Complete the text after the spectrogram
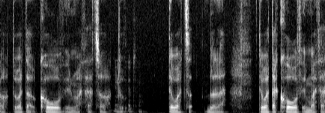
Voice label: "cof", Welsh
